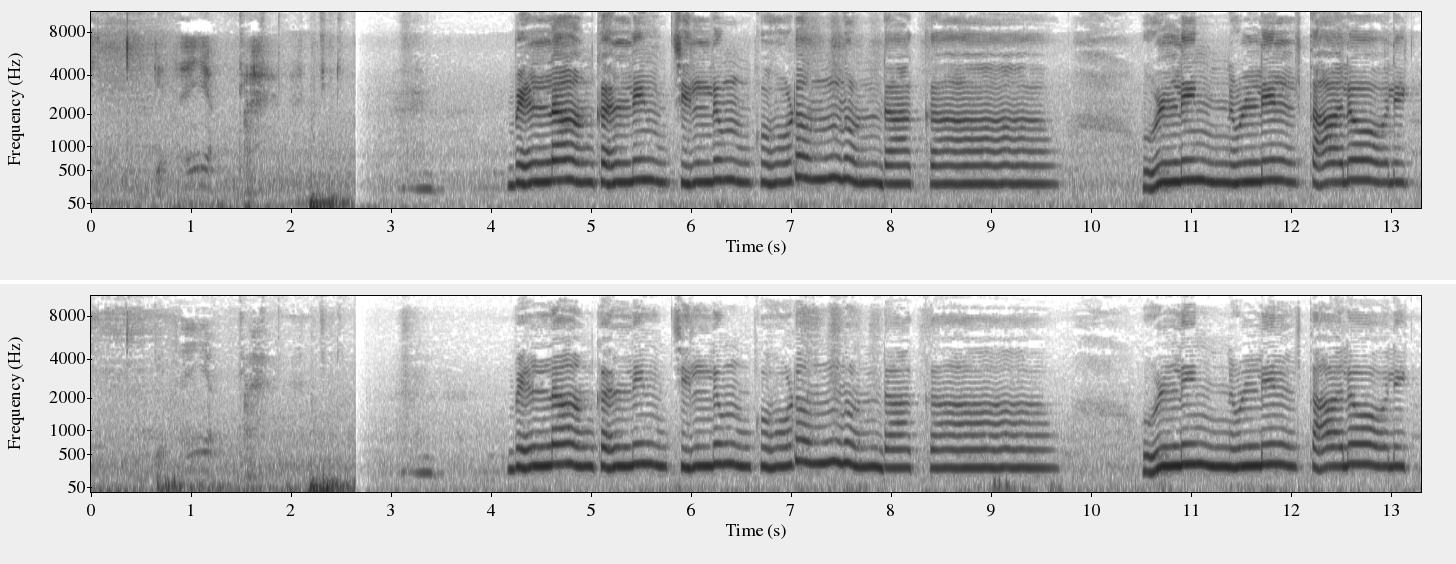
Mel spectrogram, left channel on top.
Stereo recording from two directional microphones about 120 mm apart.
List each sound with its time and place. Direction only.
4.2 s female singing: 25° right (ahead or behind)
10.6 s female singing: 30° right (ahead or behind)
